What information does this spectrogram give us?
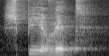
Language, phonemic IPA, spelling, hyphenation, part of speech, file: Dutch, /spiːrˈʋɪt/, spierwit, spier‧wit, adjective, Nl-spierwit.ogg
- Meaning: white as a sheet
